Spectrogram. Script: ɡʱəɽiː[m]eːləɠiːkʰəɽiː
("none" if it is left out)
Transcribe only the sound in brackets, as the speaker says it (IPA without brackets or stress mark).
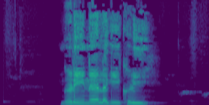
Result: n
